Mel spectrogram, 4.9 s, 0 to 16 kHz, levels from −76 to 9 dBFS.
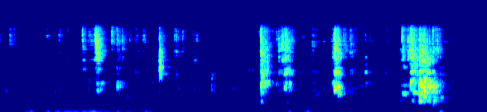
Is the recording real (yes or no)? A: yes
